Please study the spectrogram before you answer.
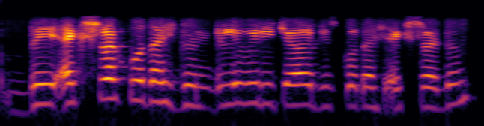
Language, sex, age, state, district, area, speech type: Kashmiri, male, 18-30, Jammu and Kashmir, Baramulla, rural, conversation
